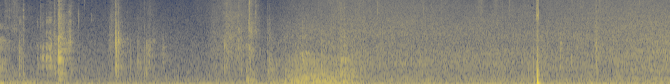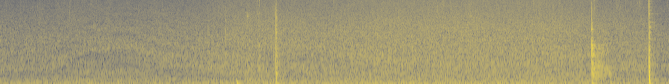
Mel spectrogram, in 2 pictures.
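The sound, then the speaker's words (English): Steady rain in Florida, heard from a room through a door opened to the outside, hisses softly at first, then swells louder and fuller partway through, with a few sharp isolated taps and clicks over the continuous wash of falling water. “It's raining outside. Let me open this door real quick so you guys can hear this rain.”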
